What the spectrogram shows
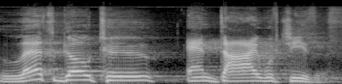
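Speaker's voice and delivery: play-acted dry, skeptical, sarcastic mutter under the breath. Reading a disciple's words aloud to the listeners, mock-sarcastic retelling. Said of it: "read this with that sarcastic voice".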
